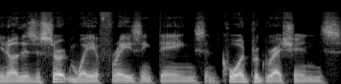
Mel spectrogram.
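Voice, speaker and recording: In a New York accent, a man speaks at a moderate pace and a fairly low pitch against a quiet background. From New York (the Bronx). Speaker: musician. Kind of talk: casual chat. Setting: video call.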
